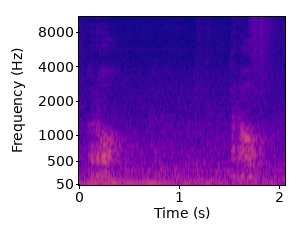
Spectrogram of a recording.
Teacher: You see that T sound? When you run it together, it sounds like a D.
